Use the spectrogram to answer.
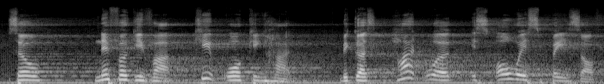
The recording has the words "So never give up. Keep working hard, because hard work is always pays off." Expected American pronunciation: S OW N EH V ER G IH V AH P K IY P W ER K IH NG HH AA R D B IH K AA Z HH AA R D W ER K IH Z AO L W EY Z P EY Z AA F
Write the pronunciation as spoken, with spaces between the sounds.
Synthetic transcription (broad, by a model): S OW N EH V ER G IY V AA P K IY P W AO K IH NG HH AA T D B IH K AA S HH AA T W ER K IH S AO L W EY S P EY S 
